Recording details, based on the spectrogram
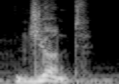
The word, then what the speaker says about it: djent: it's spelled DJENT. – Oh yeah, gent. – Junt. – Junt. – Junt. Junt. And the reason it's called junt is because the guitars go junt, junt, junt, junt, junt, junt, junt, junt.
